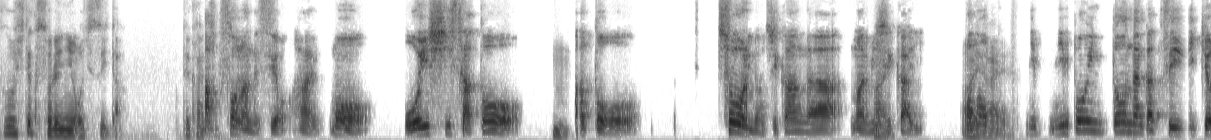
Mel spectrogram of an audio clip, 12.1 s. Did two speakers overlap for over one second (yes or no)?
no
